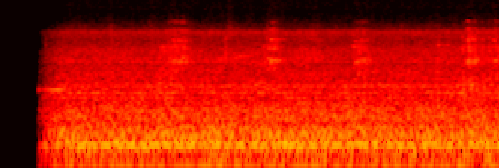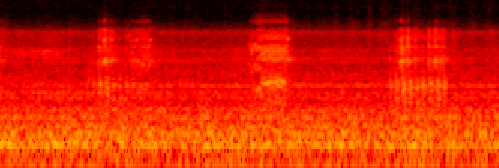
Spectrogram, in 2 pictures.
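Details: A capybara gives short, soft clicking bursts every second or so over a steady low hum, sounds the owner says mean he wants to go to sleep now.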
